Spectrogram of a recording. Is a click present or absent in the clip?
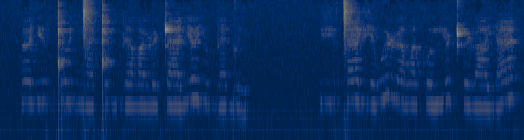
present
